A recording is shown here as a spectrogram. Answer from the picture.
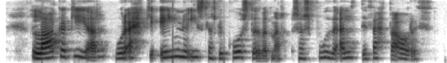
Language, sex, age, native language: Icelandic, female, 20-29, Icelandic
